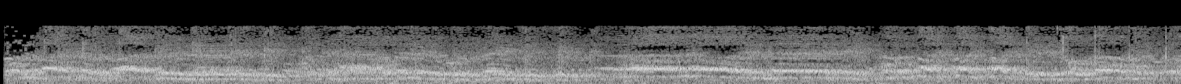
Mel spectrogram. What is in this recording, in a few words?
Football Chants (Soccer Songs); Banks Of The Royal Blue Mersey; Everton Efc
